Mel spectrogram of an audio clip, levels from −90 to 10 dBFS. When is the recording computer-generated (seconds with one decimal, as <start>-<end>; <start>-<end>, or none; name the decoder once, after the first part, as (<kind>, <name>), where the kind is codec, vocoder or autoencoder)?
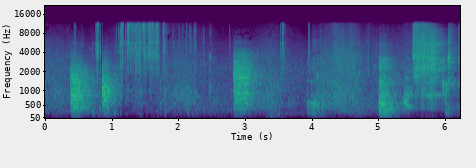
5.4-6.2 (codec, SNAC)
